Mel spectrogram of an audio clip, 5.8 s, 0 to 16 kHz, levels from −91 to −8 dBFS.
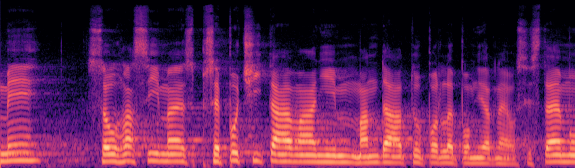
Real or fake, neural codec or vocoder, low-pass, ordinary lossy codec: real; none; 14.4 kHz; MP3, 96 kbps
